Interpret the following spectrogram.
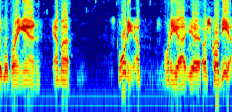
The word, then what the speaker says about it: Scornia: Scornia, that's the way it's pronounced, the hard K.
